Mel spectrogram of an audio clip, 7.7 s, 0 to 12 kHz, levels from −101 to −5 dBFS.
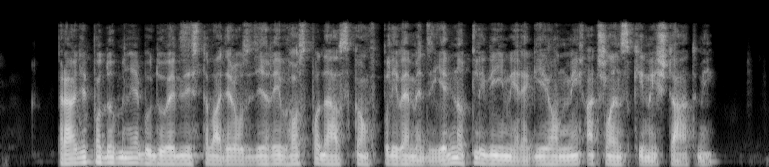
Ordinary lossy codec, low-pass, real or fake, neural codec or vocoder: Opus, 64 kbps; 7.2 kHz; fake; codec, 16 kHz, 4 kbps, X-Codec, WavLM features, trained on Multilingual LibriSpeech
